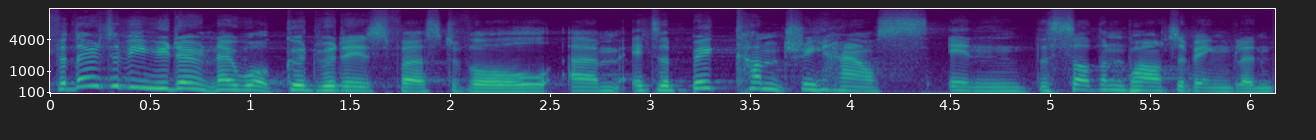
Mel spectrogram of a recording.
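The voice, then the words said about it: Non-local accent, different from hosts. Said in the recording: “you can tell that she is not from Carmel. The accent is a little different.”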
